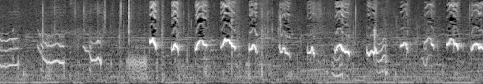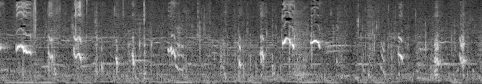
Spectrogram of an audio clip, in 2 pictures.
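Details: Three-week-old English Cocker Spaniel puppies in a litter whimper and squeal in high, wavering bursts.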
